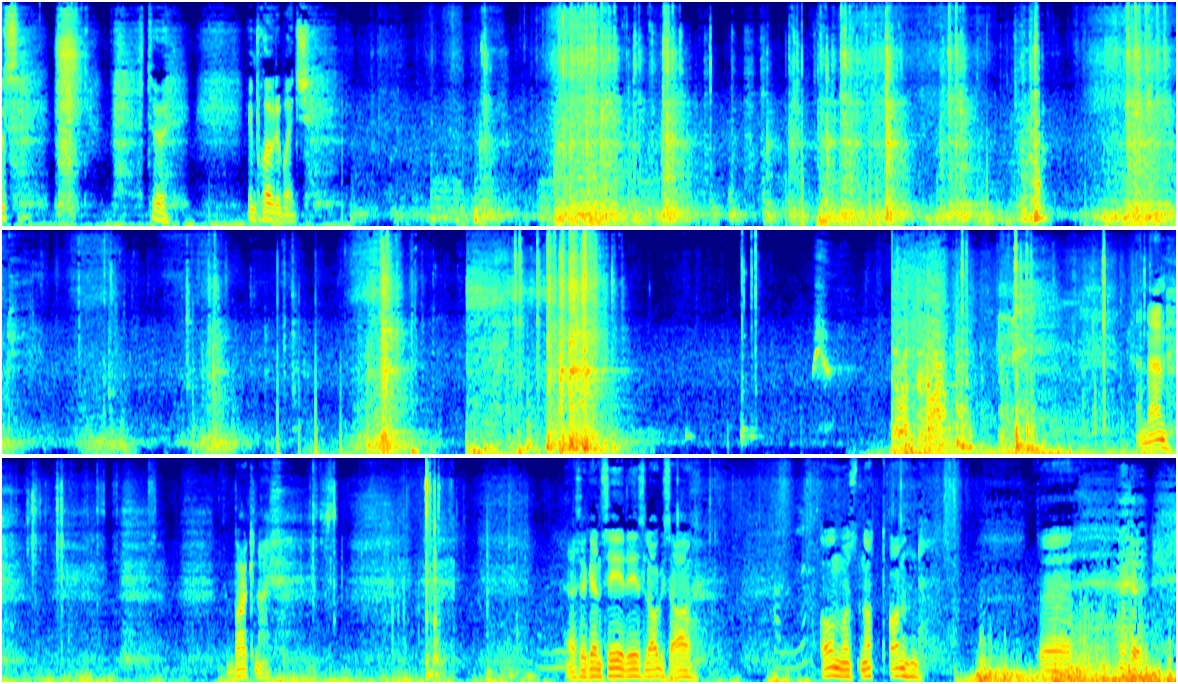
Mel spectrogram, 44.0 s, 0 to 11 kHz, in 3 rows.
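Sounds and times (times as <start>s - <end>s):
wood scraping along metal: 4.2s - 22.8s, 25.8s - 41.3s.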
